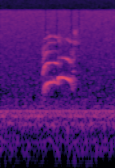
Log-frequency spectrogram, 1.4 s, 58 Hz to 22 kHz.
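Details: A single short, falling meow from Shelby, an estimated two-year-old rescued mother cat at Purrfect Pals, during a morning visit on 19 September 2017, quiet against a constant low electrical hum.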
